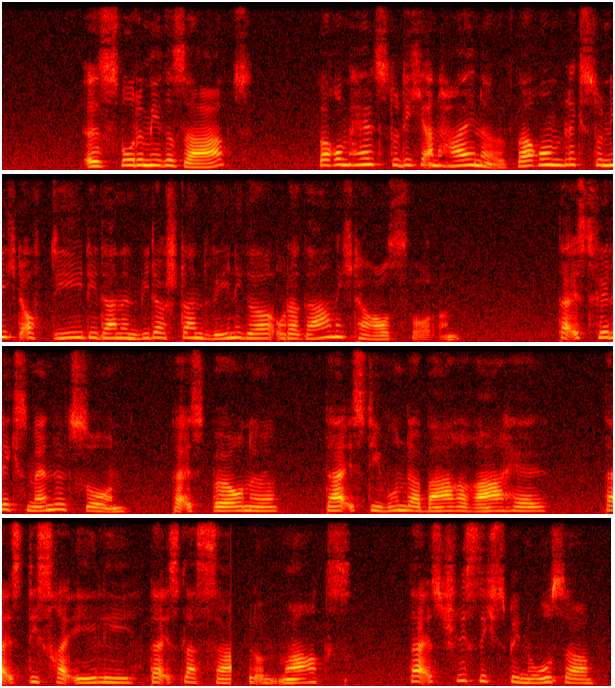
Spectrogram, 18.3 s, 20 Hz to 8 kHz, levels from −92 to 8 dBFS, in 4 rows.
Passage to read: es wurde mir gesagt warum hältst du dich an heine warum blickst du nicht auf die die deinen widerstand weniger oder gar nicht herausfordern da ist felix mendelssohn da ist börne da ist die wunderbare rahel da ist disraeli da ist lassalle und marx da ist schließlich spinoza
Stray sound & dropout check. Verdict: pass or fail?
fail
